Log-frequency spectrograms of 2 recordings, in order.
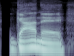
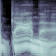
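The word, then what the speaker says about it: Gane: i think it's cyril ghana i think it's pronounced ghana i used to say ghane and then i'd say gone and then i heard john anik saying ghana so i'm a roll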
